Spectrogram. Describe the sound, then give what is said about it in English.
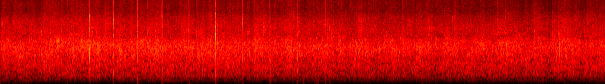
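An audience applauds Ambassador Marie Yovanovitch as she comes up to the stage, steadily for about six seconds, a dense wash of many hands clapping at an even loudness, with a few sharper individual claps standing out and no voices over it. “Uh, please give a round of applause for Marie as she comes up.”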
